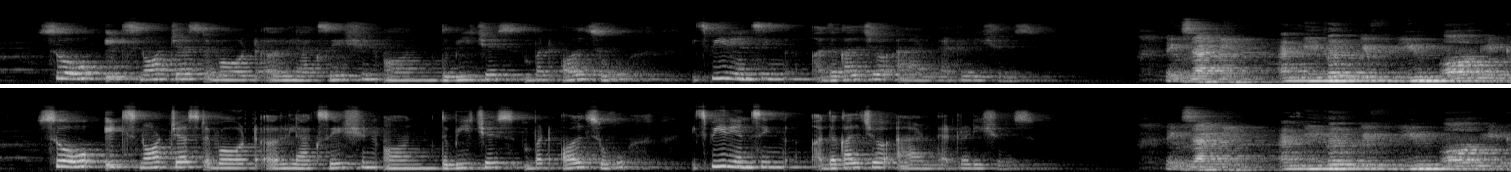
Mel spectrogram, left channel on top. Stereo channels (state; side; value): normal; both; correlation 0.59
